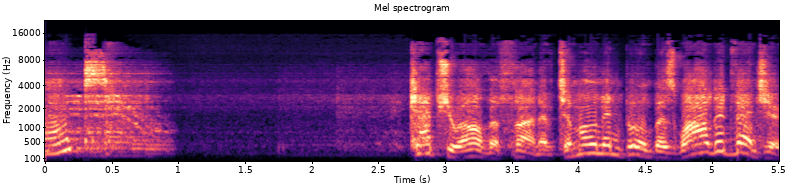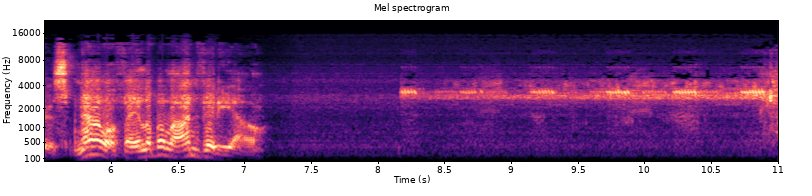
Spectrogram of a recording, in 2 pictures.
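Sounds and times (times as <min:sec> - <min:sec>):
crickets chirping: 0:08.2 - 0:11.0.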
